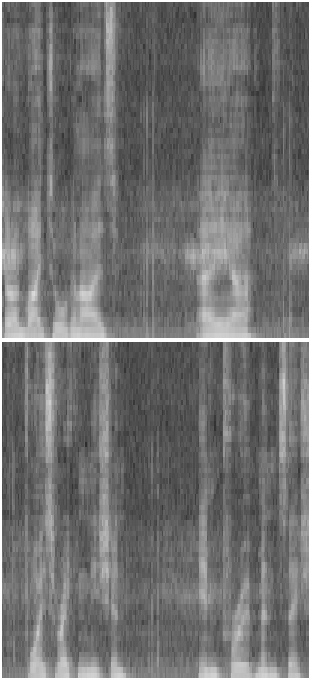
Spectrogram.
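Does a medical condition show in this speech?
Yes: multiple sclerosis.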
